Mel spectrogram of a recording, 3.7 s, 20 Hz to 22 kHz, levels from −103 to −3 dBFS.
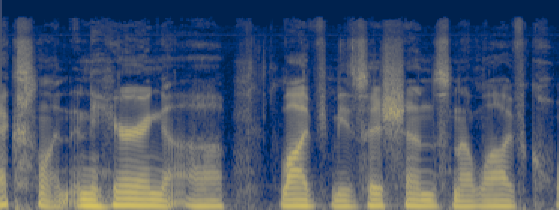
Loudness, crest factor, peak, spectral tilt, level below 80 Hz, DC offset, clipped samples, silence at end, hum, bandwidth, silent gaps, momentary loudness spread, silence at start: -28 LUFS; 14 dB; -12 dBFS; -6.5 dB/octave; -56 dBFS; under 0.1%; under 0.1%; 0.1 s; none; 11 kHz; none; 9 LU; 0 s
